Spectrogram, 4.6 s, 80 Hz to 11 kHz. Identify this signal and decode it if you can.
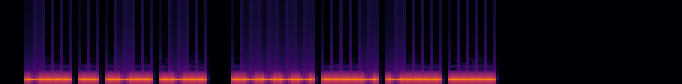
Morse code, heard as a keyed tone, about 40 wpm, 700 Hz. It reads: BILL 1465
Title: CWT Exchange 40wpm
